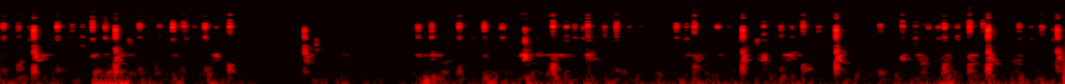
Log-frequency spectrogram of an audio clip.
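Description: Fingertips type continuously on a compact mechanical keyboard with plastic keycaps, making quick, dry clicks and soft clacks with a muted low thock under bright key ticks. The typing runs in bursts with a brief pause near the three-second mark.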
